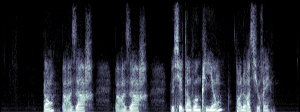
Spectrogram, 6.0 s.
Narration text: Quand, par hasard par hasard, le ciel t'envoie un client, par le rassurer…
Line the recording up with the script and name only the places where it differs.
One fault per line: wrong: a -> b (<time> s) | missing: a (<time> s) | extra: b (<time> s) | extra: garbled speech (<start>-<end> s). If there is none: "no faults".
no faults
